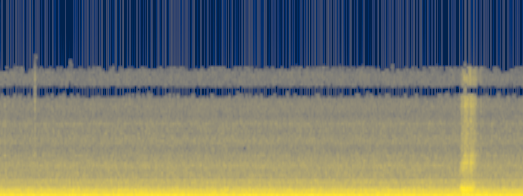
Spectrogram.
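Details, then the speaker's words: Carrier HVAC compressor that would not start despite ohming out OK, a checked capacitor and an added hard start kit: steady low hum with no pickup, then a single click, as the compressor stalls; suspected mechanically seized. "Y'all hear that? I think this compressor is shot."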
